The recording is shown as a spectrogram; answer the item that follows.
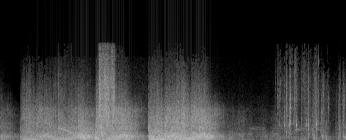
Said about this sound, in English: wakes up the regulators by firing his guns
